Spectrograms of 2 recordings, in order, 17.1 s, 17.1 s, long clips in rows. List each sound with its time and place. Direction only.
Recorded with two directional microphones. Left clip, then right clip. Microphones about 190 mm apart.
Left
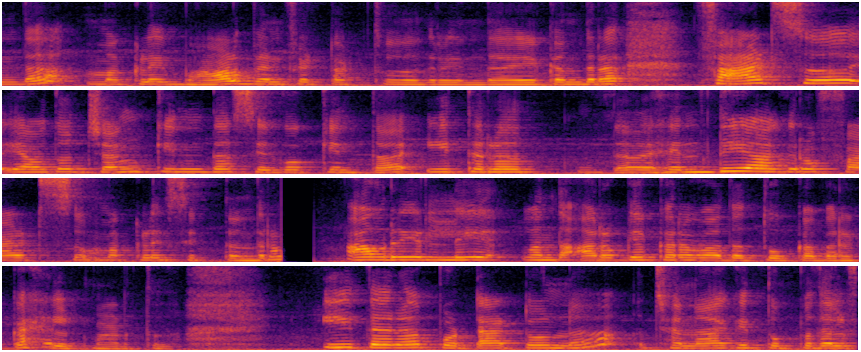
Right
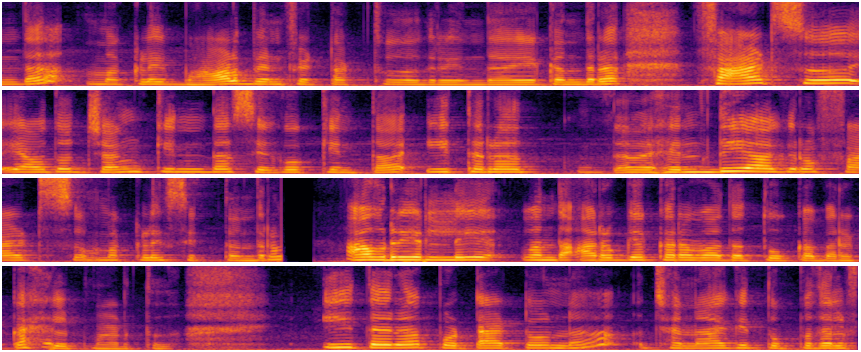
0.0 s a woman's voice: 40° right (ahead or behind)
